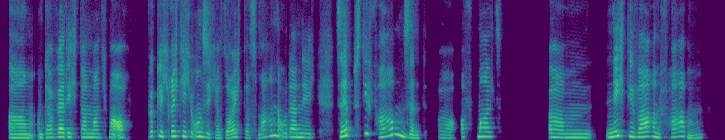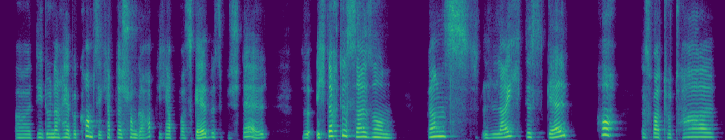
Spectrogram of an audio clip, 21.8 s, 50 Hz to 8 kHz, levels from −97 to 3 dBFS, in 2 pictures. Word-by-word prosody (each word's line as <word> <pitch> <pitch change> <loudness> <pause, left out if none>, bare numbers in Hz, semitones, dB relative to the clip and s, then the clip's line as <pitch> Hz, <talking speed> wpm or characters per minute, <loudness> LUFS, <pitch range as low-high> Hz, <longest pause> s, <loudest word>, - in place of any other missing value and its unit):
ähm, 195 0 0
und 195 +1 -4
da 220 +1 -1
werde 235 0 +6
ich 230 +1 -6
dann 220 -1 0
manchmal 215 -1 +1
auch - - -10 0.2
wirklich 280 +2 0
richtig 285 -3 +4
unsicher: 215 -9 +1
„Soll 185 +5 0
ich 225 -1 -5
das 185 0 -12
machen 295 +11 0
oder 230 -2 0
nicht?” 215 -2 -2 0.3
Selbst 330 - +3
die 440 - +2
Farben 310 +9 +2
sind, 175 -6 -3 0.2
äh, 185 -2 -8
oftmals, 255 +2 -2 0.7
ähm, 210 -2 -1 0.2
nicht 290 +6 +4
die 260 -3 +3
wahren 255 -1 +4
Farben, 215 -5 -4 0.5
äh, 195 0 -7
die 215 -1 -6
du 210 +1 -4
nachher 210 0 0
bekommst. 205 +4 +2
Ich 175 +4 -11
habe 215 0 -4
das 210 -1 -2
schon 210 -2 -3
gehabt. 245 +6 -8
Ich 200 0 -14
habe 190 0 -4
was 180 0 -8
Gelbes 215 +5 +1
bestellt 200 +1 -5 0.5
äh, - - -3
ich 200 0 -2
dachte, 290 +2 +6
es 300 0 +1
sei 250 0 +4
so 230 0 -1
'n 195 -2 -4 0.5
ganz 265 -3 +2
leichtes 230 +4 -1
Gelb 275 +10 +3 0.4
Ha, 355 0 +8 0.4
das 220 0 -10
war 220 -1 +3
total 230 +3 -2
225 Hz, 155 wpm, -24 LUFS, 200-260 Hz, 0.7 s, Ha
